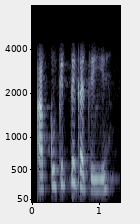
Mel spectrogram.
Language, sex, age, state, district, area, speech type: Hindi, female, 60+, Madhya Pradesh, Betul, urban, conversation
